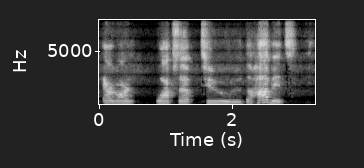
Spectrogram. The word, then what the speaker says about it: Aragorn: time that scene where Aragon walks up to and I know my I've totally mispronounced it but uh Aragorn walks up to the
